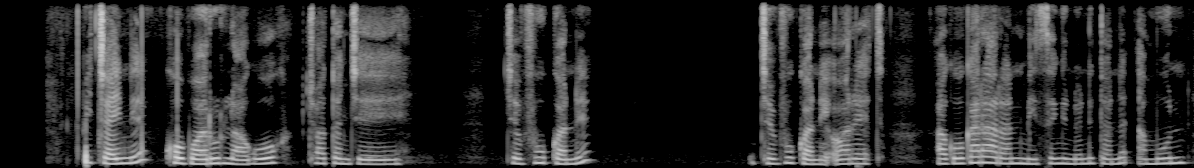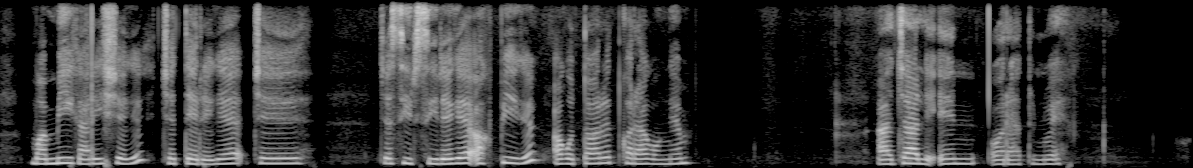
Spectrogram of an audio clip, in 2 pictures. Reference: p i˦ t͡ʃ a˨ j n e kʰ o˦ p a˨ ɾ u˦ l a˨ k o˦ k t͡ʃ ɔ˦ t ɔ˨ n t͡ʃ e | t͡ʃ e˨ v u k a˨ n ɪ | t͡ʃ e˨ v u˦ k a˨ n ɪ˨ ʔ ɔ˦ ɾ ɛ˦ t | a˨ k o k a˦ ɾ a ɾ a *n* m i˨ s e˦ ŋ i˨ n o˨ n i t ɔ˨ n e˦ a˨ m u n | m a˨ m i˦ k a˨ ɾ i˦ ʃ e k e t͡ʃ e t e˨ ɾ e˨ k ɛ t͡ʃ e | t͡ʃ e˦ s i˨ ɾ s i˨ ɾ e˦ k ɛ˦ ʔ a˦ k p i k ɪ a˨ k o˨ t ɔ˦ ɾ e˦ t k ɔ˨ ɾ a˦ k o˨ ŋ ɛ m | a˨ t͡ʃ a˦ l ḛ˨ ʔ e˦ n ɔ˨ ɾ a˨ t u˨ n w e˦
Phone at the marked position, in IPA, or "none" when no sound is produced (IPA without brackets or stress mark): n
